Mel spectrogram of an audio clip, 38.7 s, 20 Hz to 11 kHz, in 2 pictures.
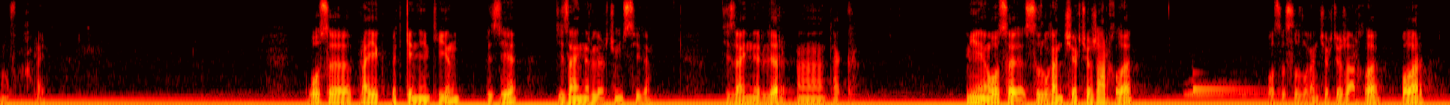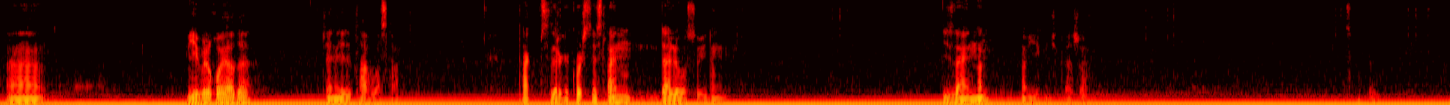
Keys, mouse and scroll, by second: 10.4 click, 12.0 click, 13.8 click, 20.1-20.7 scroll, 21.2-21.6 scroll, 22.3-22.6 scroll, 23.7 click, 25.0-25.5 scroll, 26.7 click.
